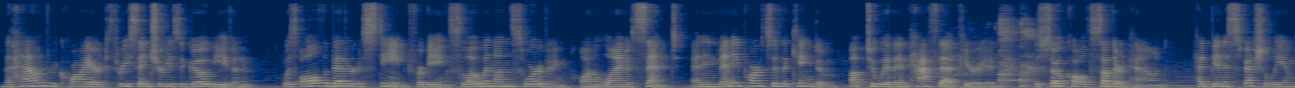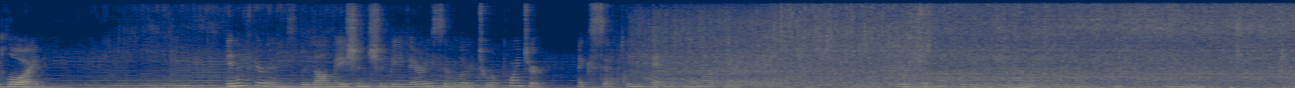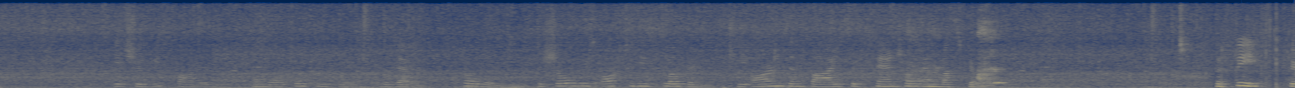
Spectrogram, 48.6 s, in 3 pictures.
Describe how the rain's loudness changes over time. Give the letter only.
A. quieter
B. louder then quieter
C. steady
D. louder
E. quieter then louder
C.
